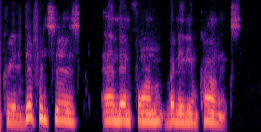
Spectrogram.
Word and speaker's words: Vanadium: How do you pronounce that, man? It's Vanadium Comics.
